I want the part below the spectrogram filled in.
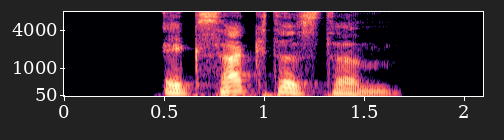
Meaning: strong dative masculine/neuter singular superlative degree of exakt
- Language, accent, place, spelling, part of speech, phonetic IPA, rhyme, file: German, Germany, Berlin, exaktestem, adjective, [ɛˈksaktəstəm], -aktəstəm, De-exaktestem.ogg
